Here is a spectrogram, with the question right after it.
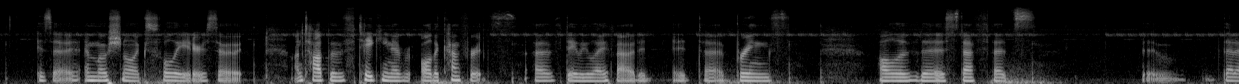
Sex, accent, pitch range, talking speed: female, American, 160-180 Hz, 140 wpm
